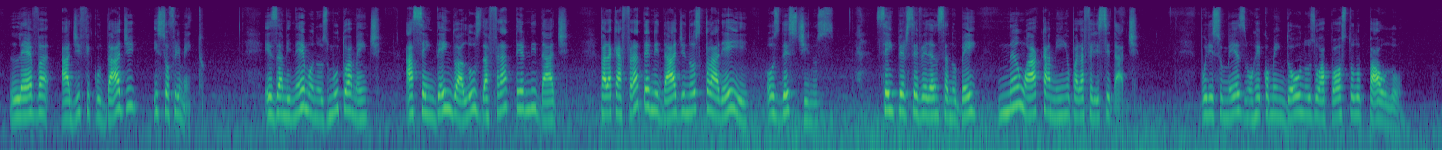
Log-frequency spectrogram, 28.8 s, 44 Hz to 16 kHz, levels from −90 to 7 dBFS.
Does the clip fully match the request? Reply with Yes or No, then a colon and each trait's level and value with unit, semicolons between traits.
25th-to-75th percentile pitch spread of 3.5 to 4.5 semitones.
Yes: average, 3.9 semitones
